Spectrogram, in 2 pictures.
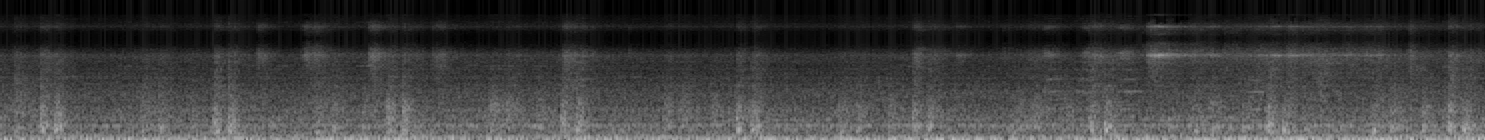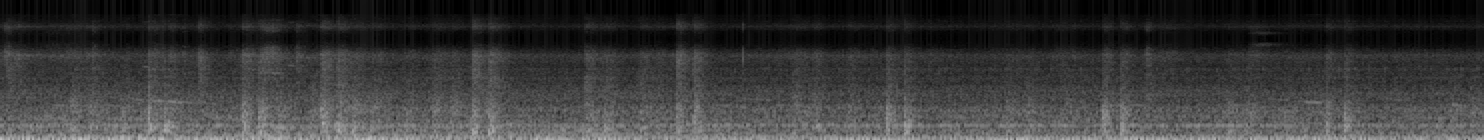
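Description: Railcar running along the track, heard from inside the carriage: a steady rumble with irregular clacks of the wheels over the rail joints, and a brief high-pitched squeal about twelve seconds in.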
